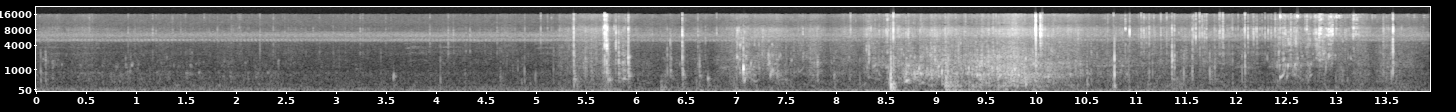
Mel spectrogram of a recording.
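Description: Kayak in moving water: a low, steady wash of water for the first few seconds, then a run of knocks against the hull and a burst of splashing about nine seconds in.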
